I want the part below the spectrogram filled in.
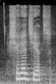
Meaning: herring
- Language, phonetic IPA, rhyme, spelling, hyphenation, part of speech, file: Belarusian, [sʲelʲaˈd͡zʲet͡s], -et͡s, селядзец, се‧ля‧дзец, noun, Be-селядзец.ogg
